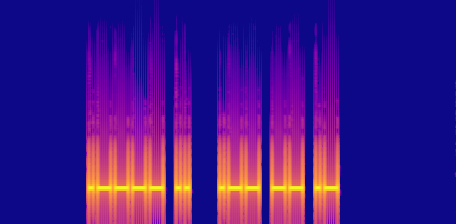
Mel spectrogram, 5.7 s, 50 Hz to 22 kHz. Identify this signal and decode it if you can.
Morse code, heard as a keyed tone, about 22 wpm, 700 Hz. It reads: 1I WMA
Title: Winter Field Day Exchanges Encore 22wpm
